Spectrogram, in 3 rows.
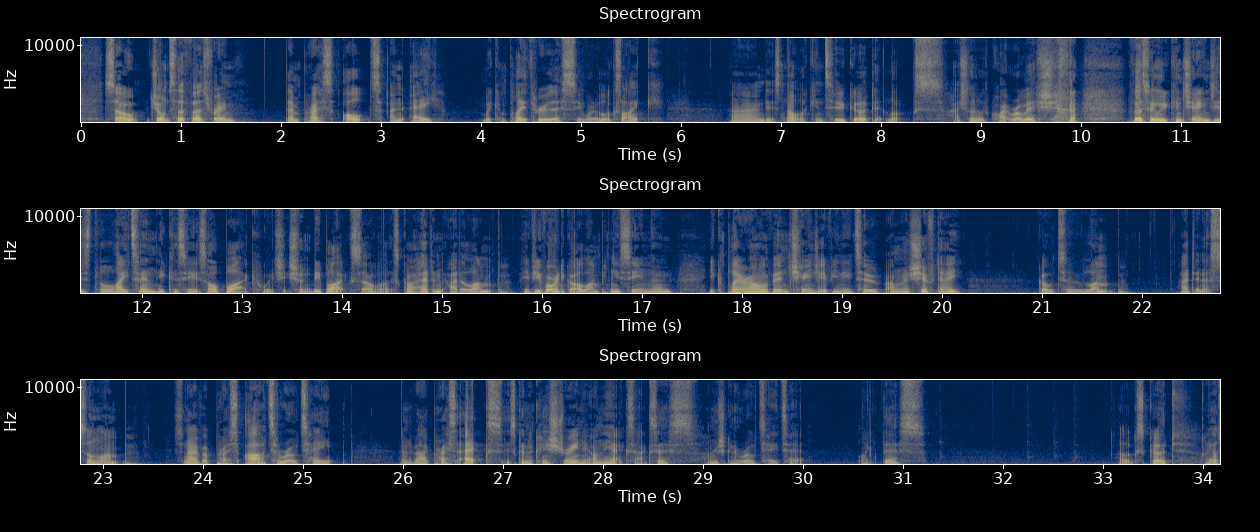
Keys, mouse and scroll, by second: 1.0-2.9 drag, 3.3 alt+a, 6.0-7.7 middle drag, 12.0-13.8 drag, 15.1-17.0 middle drag, 19.9 shift+a, 23.3-24.3 middle drag, 24.9 r, 31.3-34.1 middle drag.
